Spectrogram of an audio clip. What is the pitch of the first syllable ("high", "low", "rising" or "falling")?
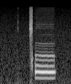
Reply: high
